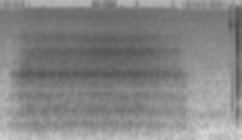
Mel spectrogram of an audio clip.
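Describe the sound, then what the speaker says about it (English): A slow, soft exhale through the nose or mouth during a morning hypopressive breathing exercise, a steady breathy hiss lasting about two seconds, close and quiet, ending with a small click. "Nice slow exhale."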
